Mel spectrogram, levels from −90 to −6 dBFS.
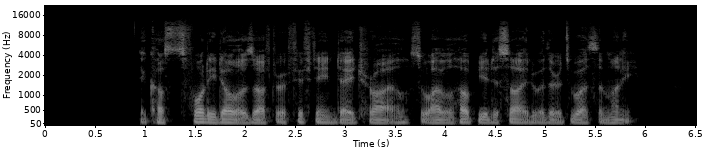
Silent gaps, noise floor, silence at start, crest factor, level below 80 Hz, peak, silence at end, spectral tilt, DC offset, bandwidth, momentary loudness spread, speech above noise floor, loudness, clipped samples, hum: none; under -90 dBFS; 0.95 s; 20 dB; -76 dBFS; -28 dBFS; 0.65 s; -4 dB/octave; under 0.1%; 15 kHz; 8 LU; over 42 dB; -47 LUFS; under 0.1%; none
